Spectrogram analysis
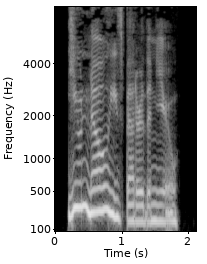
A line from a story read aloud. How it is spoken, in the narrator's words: Mary said with a laugh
